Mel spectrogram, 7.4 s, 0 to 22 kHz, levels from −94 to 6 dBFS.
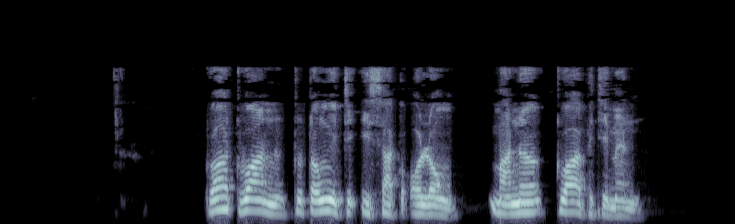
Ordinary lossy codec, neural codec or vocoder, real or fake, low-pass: MP3, 48 kbps; none; real; 7.2 kHz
